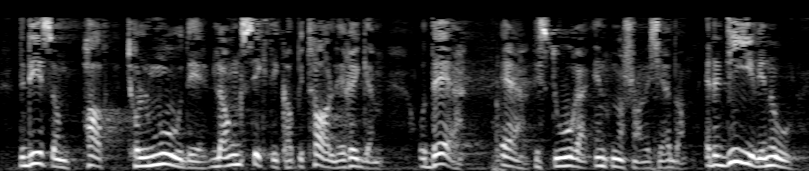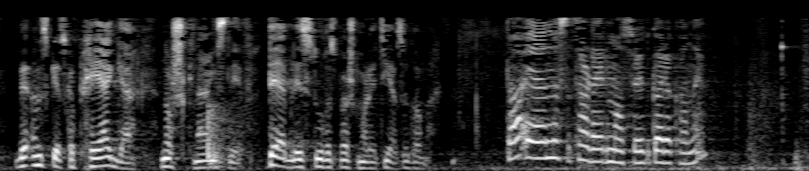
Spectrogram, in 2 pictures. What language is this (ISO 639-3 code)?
nor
